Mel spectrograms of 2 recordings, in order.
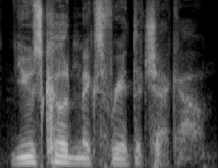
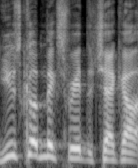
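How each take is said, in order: First: It is said in a calm tone. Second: It is said in an angry tone.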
